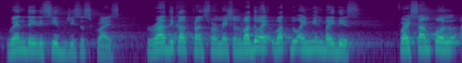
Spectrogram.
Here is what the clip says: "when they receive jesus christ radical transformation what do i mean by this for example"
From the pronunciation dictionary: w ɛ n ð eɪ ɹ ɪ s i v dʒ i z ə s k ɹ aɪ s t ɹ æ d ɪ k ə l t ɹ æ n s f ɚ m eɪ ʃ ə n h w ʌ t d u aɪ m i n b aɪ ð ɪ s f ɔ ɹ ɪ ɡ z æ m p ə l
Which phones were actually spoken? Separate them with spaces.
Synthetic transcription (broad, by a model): w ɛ n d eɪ ɹ ɪ s i v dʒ i s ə s k ɹ aɪ s t ɹ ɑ d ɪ k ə l t ɹ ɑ n s f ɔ m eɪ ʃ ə n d w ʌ t d u aɪ m i n b aɪ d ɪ s f ɔ ɹ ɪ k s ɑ m p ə l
